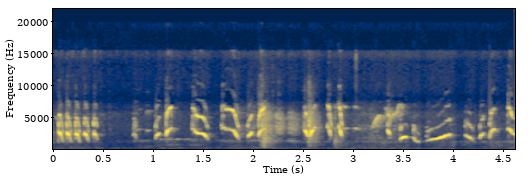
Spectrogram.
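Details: Master recording of Horsfield's babbler song for training contest birds. Opens with a quick trill of chirps, then gives looping whistled notes and rising slurs, with two brief noisy bursts midway.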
